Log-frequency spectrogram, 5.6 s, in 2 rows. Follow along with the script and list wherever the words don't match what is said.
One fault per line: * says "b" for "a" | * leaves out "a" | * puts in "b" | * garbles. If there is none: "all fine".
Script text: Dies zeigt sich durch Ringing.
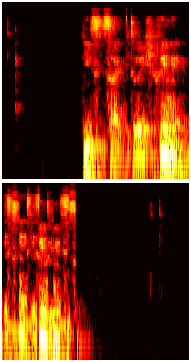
* leaves out "sich"
* garbles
